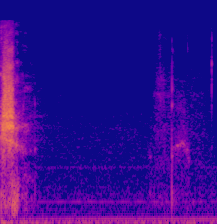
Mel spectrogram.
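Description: The last syllable of a man's speech fading out right at the start, then a pause of near silence: faint room tone with a weak steady hum.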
